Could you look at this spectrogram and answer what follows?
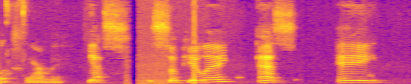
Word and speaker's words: Sapele: Could you say the name of the wood again and even spell it for me? Yes, Sapele, S-A-P-E-L-E.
